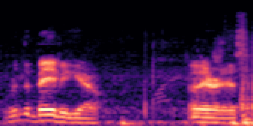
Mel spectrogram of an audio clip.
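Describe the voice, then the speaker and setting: A game livestreamer with a lowish voice talks briskly, giving casual, wry commentary on his gameplay and chatting with viewers while swearing freely. The recording is noisy, with a distant mic and video game sound in the background.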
